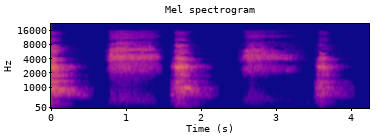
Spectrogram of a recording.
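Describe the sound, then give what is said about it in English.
Deep breaths taken during a short centering exercise, chin on chest and eyes closed. Five breathy rushes of air, each about half a second long, come in a steady rhythm with brief silences between them and no talking. “Then we put our chin on our chest, we close our eyes, and we take three deep breaths.”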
